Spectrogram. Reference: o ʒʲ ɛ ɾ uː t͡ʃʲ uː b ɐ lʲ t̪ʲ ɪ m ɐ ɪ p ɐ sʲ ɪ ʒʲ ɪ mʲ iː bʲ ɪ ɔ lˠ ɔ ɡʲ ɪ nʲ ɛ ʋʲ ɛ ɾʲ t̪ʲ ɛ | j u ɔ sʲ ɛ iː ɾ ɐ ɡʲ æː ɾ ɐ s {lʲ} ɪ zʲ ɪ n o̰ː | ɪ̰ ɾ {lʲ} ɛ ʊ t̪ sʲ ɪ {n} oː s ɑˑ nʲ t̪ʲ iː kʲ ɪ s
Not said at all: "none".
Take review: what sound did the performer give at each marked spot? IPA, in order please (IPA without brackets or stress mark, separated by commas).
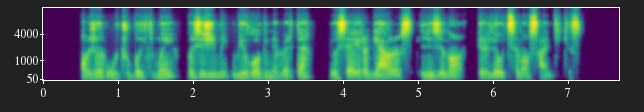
lʲ, lʲ, n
